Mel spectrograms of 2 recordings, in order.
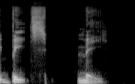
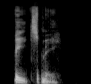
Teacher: To say it correctly, push the emphasis hard onto the first word and let the second word drop in volume.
